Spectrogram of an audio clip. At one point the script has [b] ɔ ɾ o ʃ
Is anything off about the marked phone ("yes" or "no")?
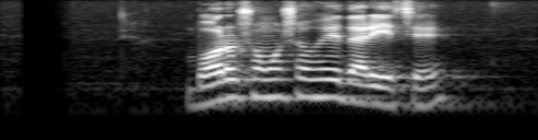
no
